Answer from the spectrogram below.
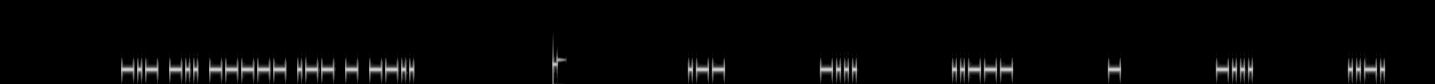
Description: Morse code, heard as a keyed tone, about 31 wpm, spaced as for 13 wpm, 700 Hz. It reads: KD0WTZ WB2TBF
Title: USA Call Signs - 6 Characters - 8x Character Spacing - 30wpm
